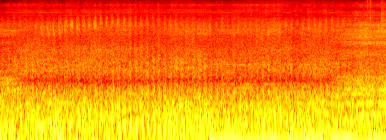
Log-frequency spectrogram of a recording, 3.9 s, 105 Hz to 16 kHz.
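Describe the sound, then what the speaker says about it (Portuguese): A helicopter in a Stranger Things season 4 scene, with loud, continuous rotor and engine noise and a low droning hum that thickens partway through. "A helicóptero foram buscar ele."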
